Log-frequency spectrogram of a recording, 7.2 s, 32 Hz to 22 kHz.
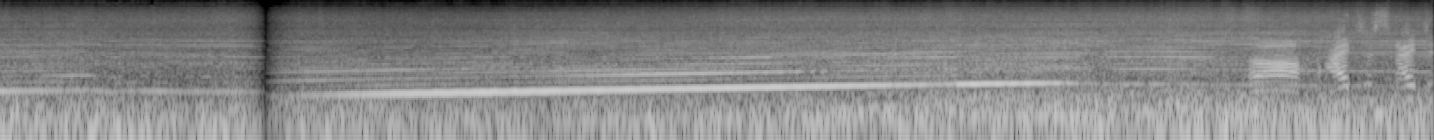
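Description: A Yamaha motorcycle engine, R6 or R7, revs up loud and close, its pitch climbing steadily over several seconds after a brief cut, then dropping back as the throttle settles.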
